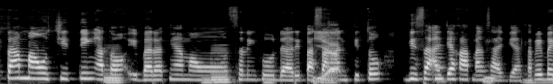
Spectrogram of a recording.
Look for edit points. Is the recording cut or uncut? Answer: cut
